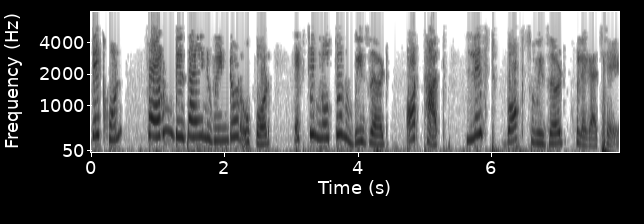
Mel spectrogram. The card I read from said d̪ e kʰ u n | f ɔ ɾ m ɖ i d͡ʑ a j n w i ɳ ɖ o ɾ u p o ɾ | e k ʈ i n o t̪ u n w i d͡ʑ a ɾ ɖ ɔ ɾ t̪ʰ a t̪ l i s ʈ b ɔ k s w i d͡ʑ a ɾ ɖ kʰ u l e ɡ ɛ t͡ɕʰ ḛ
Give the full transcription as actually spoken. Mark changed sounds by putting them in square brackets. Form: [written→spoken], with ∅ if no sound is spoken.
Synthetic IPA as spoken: d̪ e kʰ u n | f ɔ ɾ m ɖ i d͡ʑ a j n w i ɳ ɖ o ɾ u p o ɾ | e k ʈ i n o t̪ u n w i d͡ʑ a ɾ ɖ ɔ ɾ t̪ʰ a t̪ l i s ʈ b ɔ k s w i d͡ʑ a ɾ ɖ kʰ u l e ɡ ɛ t͡ɕʰ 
